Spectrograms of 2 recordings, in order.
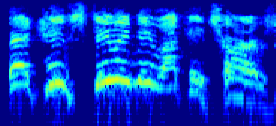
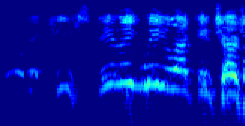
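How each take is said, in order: First: High, slow, shouted Irish leprechaun voice; Irish accent. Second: High, softer Irish leprechaun lilt; a second lighter Irish accent take. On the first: Actor pitching an Irish accent for the priest, shouted leprechaun Irish. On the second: Actor retrying the Irish priest accent, softer Irish lilt. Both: Shown as a demonstration. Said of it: "Irish accent".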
